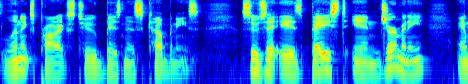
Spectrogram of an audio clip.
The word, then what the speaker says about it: SUSE: develops and sells Linux products to business companies souza is based in Germany and was founded in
